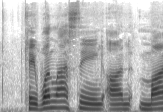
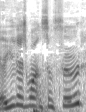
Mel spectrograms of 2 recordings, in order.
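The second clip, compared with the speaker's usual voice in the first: higher, softer coaxing voice for animals; talking to the goats; 9 semitones higher, 5 dB quieter than usual. Real, not acted. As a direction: coo it to the hungry goats.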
